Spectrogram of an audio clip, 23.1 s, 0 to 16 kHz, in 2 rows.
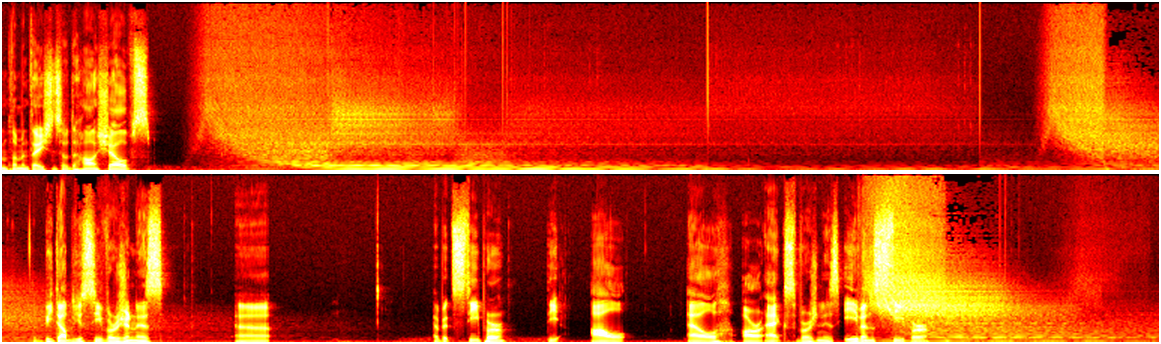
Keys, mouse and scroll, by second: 1.0 click, 3.2-5.6 drag, 5.9 click, 7.1 click, 8.4 click, 9.6 click, 11.6 click, 12.6 click, 13.4 click, 16.5 click, 21.5-23.1 drag.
